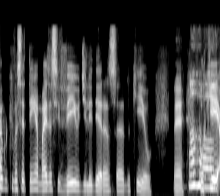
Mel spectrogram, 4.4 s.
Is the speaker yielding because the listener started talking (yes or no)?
no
